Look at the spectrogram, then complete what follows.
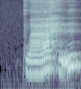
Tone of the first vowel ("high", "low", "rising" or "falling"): rising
